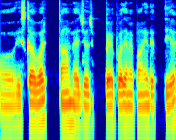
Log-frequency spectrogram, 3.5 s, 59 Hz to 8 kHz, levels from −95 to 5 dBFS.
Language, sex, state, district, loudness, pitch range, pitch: Hindi, male, Bihar, Supaul, -18 LUFS, 100-105 Hz, 100 Hz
